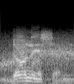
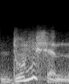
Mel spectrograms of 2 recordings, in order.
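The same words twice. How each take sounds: First: The word is pronounced in the standard English way. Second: The word is pronounced in a colloquial, nonstandard way. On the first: The speaker calls it right. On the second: The speaker calls it wrong.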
